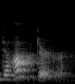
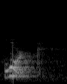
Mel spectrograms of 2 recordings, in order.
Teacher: when it was unaccented o-r that's when I said /er/ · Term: r-controlled vowels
